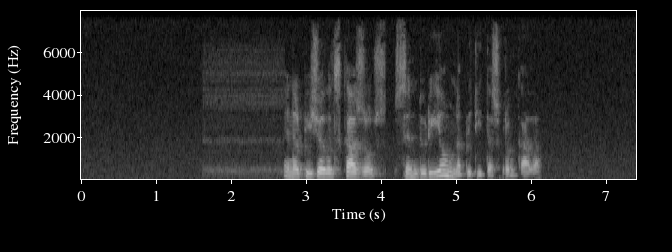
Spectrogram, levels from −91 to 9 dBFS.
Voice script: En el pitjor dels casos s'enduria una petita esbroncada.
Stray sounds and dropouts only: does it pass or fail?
pass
